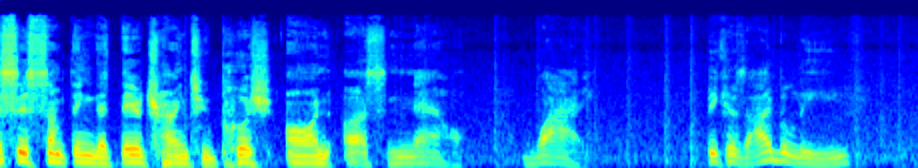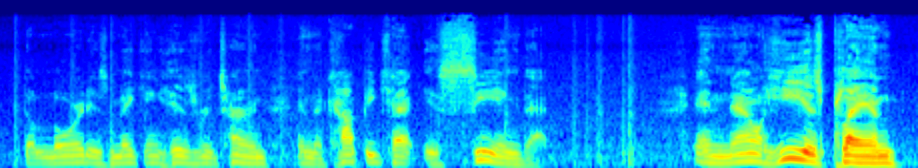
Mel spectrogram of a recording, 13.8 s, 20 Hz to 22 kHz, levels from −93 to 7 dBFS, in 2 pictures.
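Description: Automatic gain rising sets in just after "I believe", from 7.09 to 9.43 s: the gain control judged the input too quiet and raised its gain gradually by about 4 dB, so the voice and room noise swell together over those two seconds, unlike the level shifts near 2.5 and 12.5 s, where the talker simply moved.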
